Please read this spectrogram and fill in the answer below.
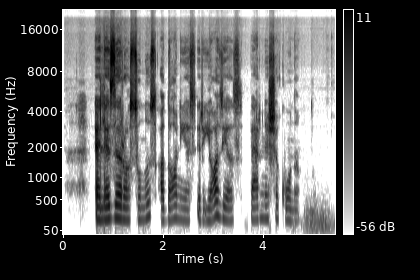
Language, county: Lithuanian, Vilnius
